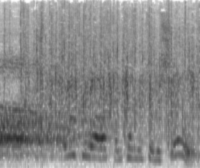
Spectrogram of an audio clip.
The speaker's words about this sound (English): Let's give them a New Orleans welcome, everybody.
